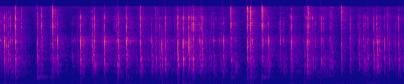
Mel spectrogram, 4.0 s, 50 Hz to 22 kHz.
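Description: Fingertips type on the keys of a full-size plastic computer keyboard held up off any surface, making a steady run of about 27 quick, bright clicks. The clicks are dry and short, with no ring after each keystroke.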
